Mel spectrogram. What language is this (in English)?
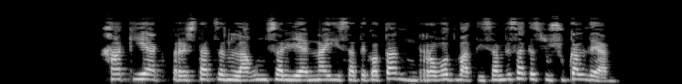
Basque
